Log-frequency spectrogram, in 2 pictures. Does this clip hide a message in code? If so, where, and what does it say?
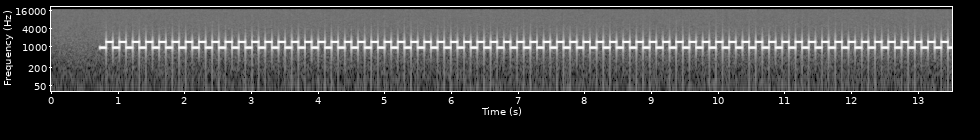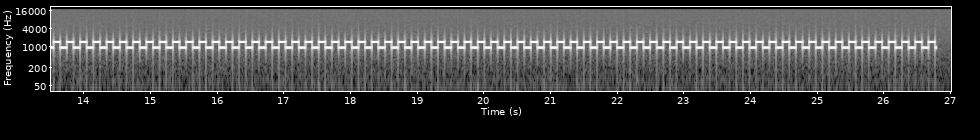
No, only a tone that alternates evenly between two pitches.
